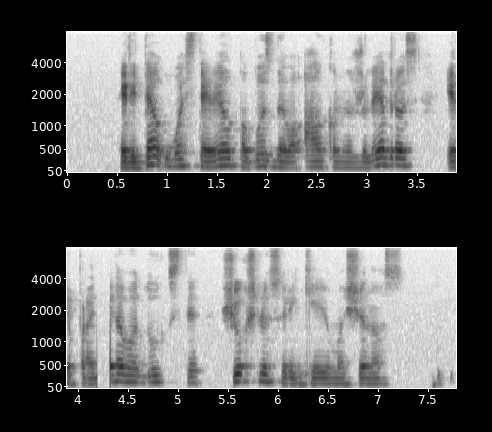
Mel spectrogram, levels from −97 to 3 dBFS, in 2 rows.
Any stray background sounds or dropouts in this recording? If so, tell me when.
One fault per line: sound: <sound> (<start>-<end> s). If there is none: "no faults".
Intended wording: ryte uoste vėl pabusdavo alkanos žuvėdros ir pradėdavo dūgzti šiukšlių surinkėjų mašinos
sound: dropout (4.2-4.3 s)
